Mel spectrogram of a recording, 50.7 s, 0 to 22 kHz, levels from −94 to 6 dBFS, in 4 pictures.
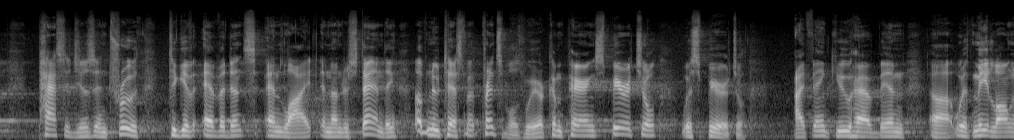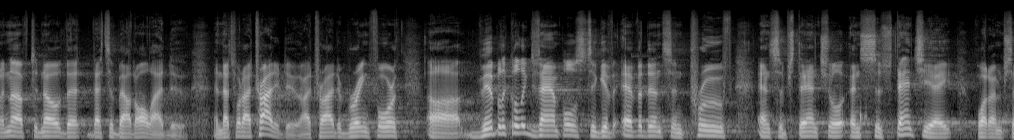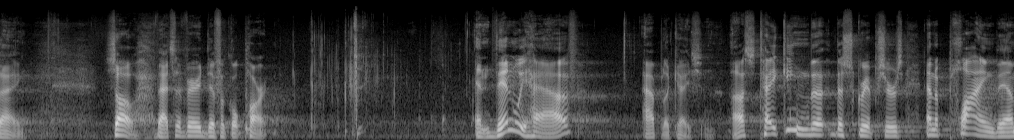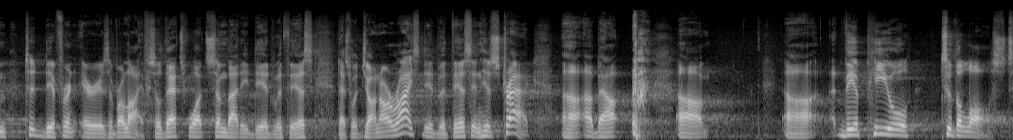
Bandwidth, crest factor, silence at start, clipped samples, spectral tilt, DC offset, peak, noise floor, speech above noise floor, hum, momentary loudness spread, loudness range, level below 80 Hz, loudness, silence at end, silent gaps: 15.5 kHz; 24 dB; 0 s; under 0.1%; -5 dB/octave; under 0.1%; 0 dBFS; -57 dBFS; 33 dB; none; 10 LU; 3 LU; -62 dBFS; -24 LUFS; 0 s; none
